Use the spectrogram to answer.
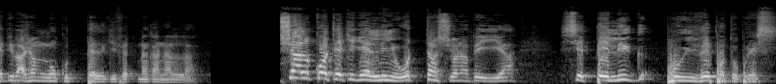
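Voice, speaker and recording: A man speaks fairly slowly at a high pitch, his voice swinging very widely, with long, frequent pauses. The background is quiet. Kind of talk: public speech. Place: hall. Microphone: podium.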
